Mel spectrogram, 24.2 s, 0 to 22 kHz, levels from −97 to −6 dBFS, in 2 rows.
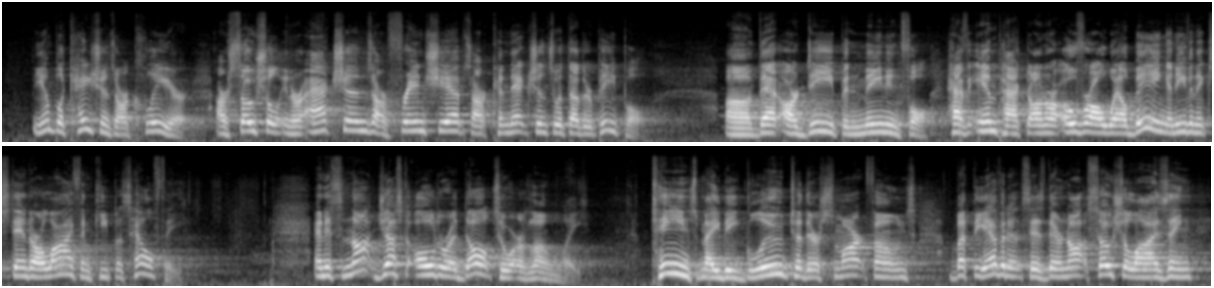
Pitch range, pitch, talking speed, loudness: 185-230 Hz, 205 Hz, 145 wpm, -22 LUFS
